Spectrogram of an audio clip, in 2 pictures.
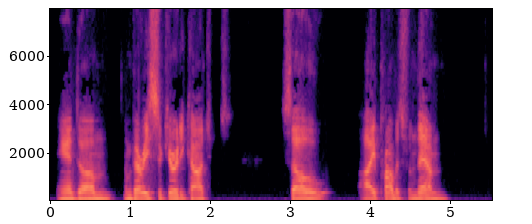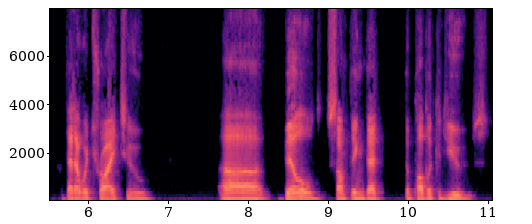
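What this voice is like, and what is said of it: Pronounced New York accent. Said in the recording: “the sound of my voice, because I have a New York accent, it's very pronounced”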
